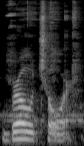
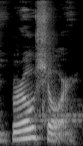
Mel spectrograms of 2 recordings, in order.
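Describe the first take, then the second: First: The middle consonant is a hard ch sound. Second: The middle consonant is a soft sh sound. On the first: The speaker calls it wrong. "not brochure" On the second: The speaker calls it right. "S H sound instead of ch. So the word is brochure"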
